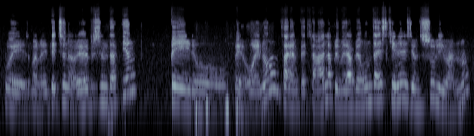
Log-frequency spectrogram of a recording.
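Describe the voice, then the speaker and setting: A woman hosting a live online interview, chatty and playful and quick to laugh. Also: mid-range voice, a bit bright, slight background noise, poor audio. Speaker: interviewer and live stream host. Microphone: phone, live video stream.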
